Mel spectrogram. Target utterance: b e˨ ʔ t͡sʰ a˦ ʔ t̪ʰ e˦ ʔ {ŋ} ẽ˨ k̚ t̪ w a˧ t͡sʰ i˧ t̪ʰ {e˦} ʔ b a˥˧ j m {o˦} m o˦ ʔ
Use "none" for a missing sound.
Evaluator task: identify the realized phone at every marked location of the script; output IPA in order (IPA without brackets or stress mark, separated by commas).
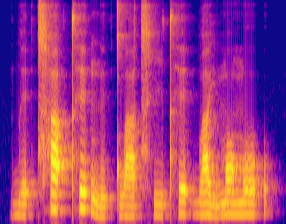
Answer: ŋ, e˦, ɔ˦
